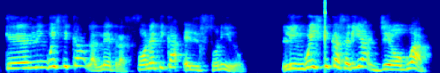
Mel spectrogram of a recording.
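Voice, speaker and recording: A man teaching a church Bible class, quizzing his students and slowing down to stress key words. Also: very high-pitched. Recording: echoey room, dull sound.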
